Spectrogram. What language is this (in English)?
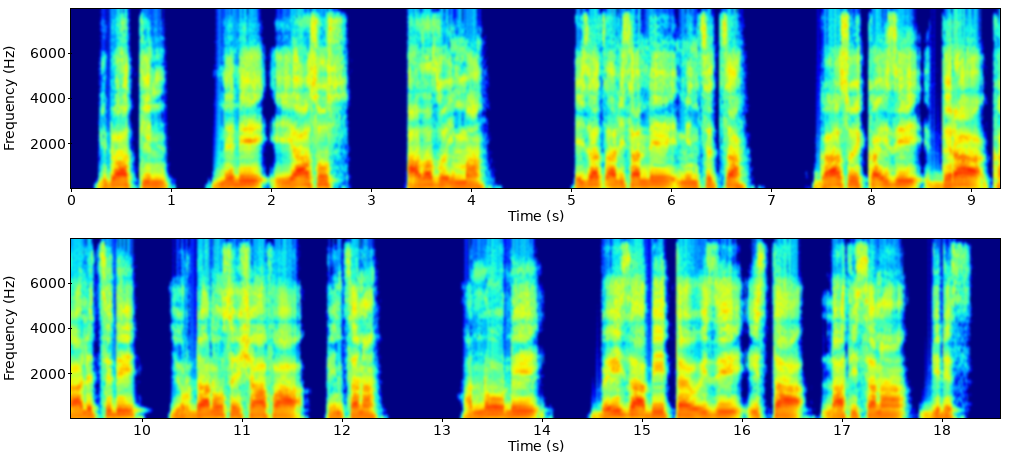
Gamo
